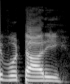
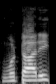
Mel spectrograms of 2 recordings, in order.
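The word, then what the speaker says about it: votary: या फिर कुछ लोग इसको वोटारी पढ़ेंगे, कुछ वोटेरी पढ़ेंगे, तो it depends up टू यू कि क्या प्रोनाउंसिएशन निकाल के ला रहे हो। वोटेरी भी ठीक है, वोटारी भी ठीक है।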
